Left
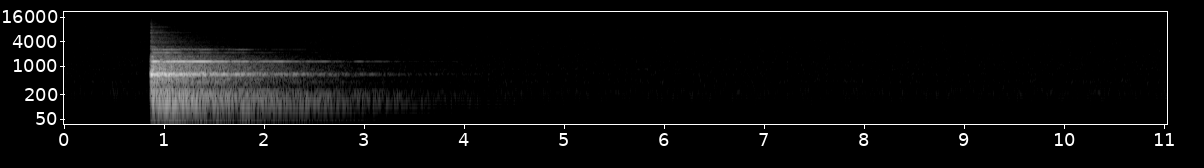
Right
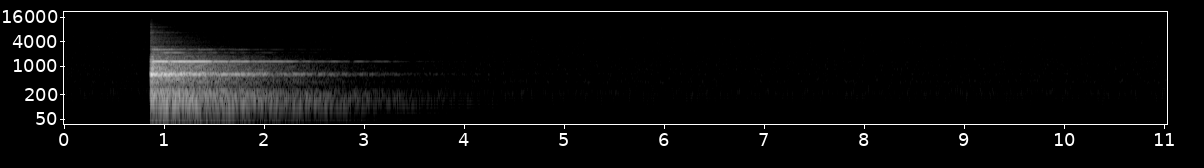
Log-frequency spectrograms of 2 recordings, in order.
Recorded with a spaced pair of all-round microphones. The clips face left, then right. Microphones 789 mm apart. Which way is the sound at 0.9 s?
40° right (ahead or behind).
